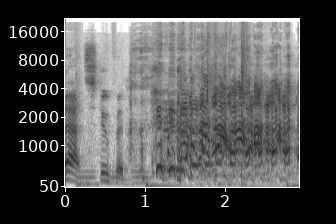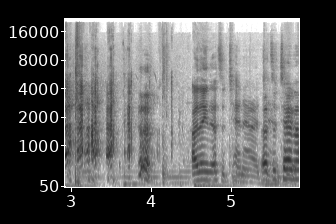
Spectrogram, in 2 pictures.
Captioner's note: group laughs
